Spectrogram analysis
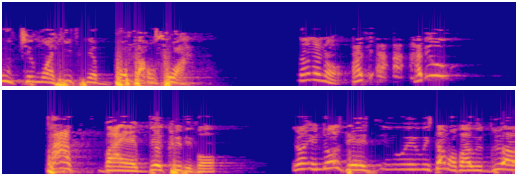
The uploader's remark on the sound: This message was preached at a Leaders and shepherds meeting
